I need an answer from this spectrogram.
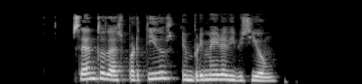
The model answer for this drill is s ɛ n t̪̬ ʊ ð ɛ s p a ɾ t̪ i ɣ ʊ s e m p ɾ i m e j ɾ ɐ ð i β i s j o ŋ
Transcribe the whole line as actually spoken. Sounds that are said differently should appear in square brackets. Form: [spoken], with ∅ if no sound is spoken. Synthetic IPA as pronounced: s ɛ n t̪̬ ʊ ð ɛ s p a ɾ t̪ i [ð] ʊ s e m p ɾ i m e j ɾ ɐ ð i β i s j o ŋ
